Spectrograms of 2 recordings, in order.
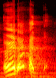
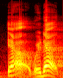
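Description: First: "We're done" up high through a giggle; laughed repeat of "We're done" after the plain one; laughing. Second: Said in the usual way. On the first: Real, not acted.

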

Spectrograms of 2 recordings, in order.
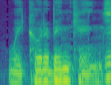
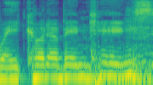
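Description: First: Low, soft quoted musing; understated regret. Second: Slow, stretched-out punchline; drawn-out regret. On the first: Cousin musing to him on the lounges, understated regret. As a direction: say it quietly, dropping the pitch. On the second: Storyteller repeating cousin's line for laughs, drawn-out regret. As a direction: draw out each word, ending on a lingering KINGS. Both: Retold or imitated.

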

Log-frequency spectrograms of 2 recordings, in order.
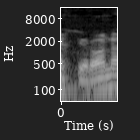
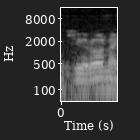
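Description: First: Χιρόνα starting with a throaty "h"; Spanish pronunciation. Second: Τζιρόνα starting with a "j" or "dz" sound; alternative pronunciation. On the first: Host offering the other variant, Χιρόνα with "kh". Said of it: "αλλιώς η ισπανική προφορά". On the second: Host offering one variant, Τζιρόνα with "dz". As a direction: open Τζιρόνα on a voiced "dz". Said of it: "γι' αυτό το λέω και εγώ". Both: Shown as a demonstration.

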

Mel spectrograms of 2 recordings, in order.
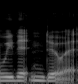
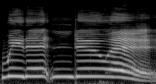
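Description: First: Said in the usual way. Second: High, drawn-out mock chorus; imitated crowd yell. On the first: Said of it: "It's just, like, a hundred voices". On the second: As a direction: wail a denial like a whole trailer park. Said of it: "a hundred voices throughout the trailer park yelling".

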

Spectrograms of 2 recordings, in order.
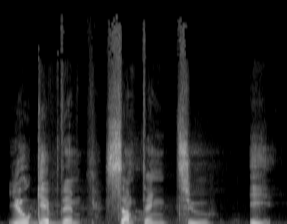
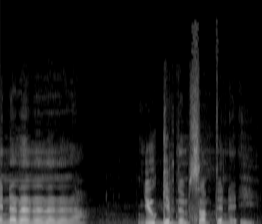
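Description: First: Said in the usual way. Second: Softer, lower, calm insistence; gentle firm refusal. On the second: Acted. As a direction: quietly turn the request back on them. Jesus voiced answering disciples.

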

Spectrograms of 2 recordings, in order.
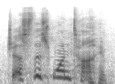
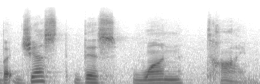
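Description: First: Much higher, incredulous repeat of "Just this one time"; mocking echo. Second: Quiet drawn-out self-excuse, easing into it; soft, slow tempting excuse. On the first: Preacher mocking the congregation's favorite excuse, high and incredulous. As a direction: throw the excuse back, high and scoffing. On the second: Retold or imitated. Preacher voicing a congregant's excuse, soft and slow. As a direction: talk yourself into it, softly and slowly. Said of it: "Another excuse is".

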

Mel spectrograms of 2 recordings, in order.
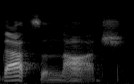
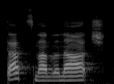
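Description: First: Slow, low Crocodile Dundee parody reveal; pause, then land THAT'S slowly and low; movie-line parody. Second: Understated Crocodile Dundee parody, dismissive; movie-line parody. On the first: Host quoting a man finding the mark, slow low parody. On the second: Host quoting a man inspecting a tree, understated parody. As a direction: toss off THAT'S as a quick rejection. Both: Retold or imitated. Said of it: "pop culture reference here where he's like".

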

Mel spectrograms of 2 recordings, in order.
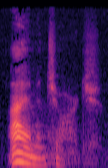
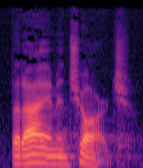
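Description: First: Hushed, lower whisper of "I am in charge"; God whispering his assurance. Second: Quiet declaration. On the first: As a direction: breathe the words, intimate. God's voice repeated as whisper. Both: Acted.

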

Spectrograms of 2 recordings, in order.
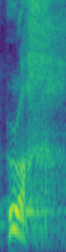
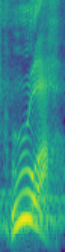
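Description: First: Ruach with a long throaty, breathy final ch; Hebrew pronunciation. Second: Said in the usual way. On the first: Shown as a demonstration. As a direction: rasp out the end of "ruach" like a rush of air. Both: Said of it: "If you want to really be a Hebrew".

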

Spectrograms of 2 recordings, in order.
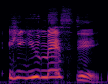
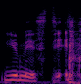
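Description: First: "You missed it" laughed out higher, mock gloating; laughing taunt. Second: "You missed it" dropped low and quiet; soft final taunt. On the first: Taunting the ex who missed his chance, laughing. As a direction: tease him through a laugh. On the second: Pretend. Final quiet jab at the ex who missed out. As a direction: let the last jab fall softly.

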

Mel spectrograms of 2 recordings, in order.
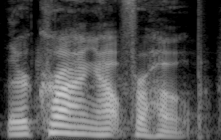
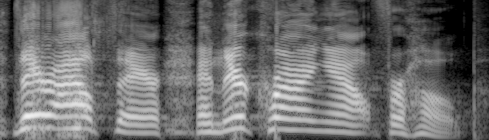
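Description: First: Much softer, subdued preacher's echo; soft and low, letting it sink in; hushed repeat. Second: Higher, urgent preacher's voice; raised, fervent sermon delivery; impassioned preaching. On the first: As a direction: drop to a quiet, grave restatement. Same words repeated hushed for effect. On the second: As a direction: press it home to the congregation. Preacher urging congregation at full voice. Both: Real, not acted.

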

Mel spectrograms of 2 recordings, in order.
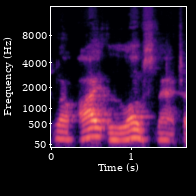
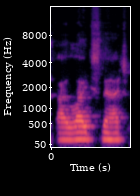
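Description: First: Slow, leaning hard on "love"; stress on love. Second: Said in the usual way. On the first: Shown as a demonstration. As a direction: correct him by punching "love".

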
